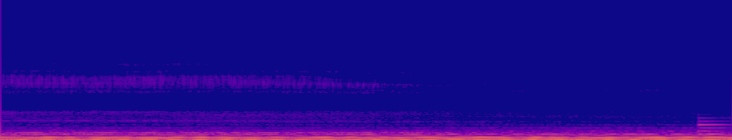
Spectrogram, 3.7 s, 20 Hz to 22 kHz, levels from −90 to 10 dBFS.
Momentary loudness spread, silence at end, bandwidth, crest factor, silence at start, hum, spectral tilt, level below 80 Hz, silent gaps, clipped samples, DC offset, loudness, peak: 1 LU; 0 s; 3.3 kHz; 12 dB; 0 s; none; -10.5 dB/octave; -38 dBFS; none; under 0.1%; under 0.1%; -32 LUFS; -18 dBFS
